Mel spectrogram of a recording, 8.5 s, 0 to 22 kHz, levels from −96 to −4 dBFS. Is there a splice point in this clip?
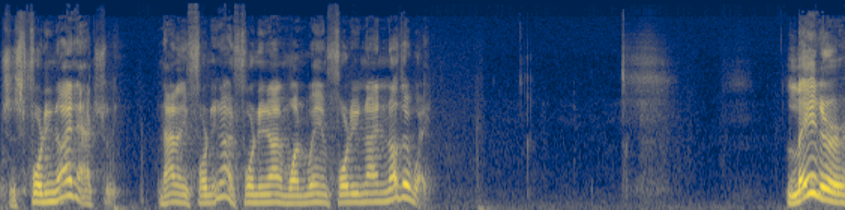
no; 0 cuts

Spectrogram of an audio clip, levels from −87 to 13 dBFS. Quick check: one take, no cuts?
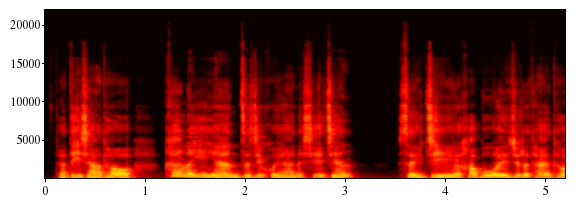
yes; 0 cuts

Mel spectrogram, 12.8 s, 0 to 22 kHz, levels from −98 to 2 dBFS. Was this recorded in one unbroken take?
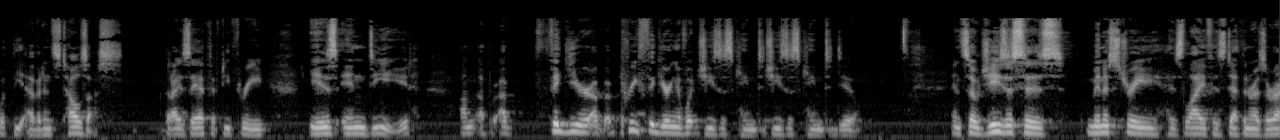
no; 2 cuts; at 1.3 s, 7.7 s

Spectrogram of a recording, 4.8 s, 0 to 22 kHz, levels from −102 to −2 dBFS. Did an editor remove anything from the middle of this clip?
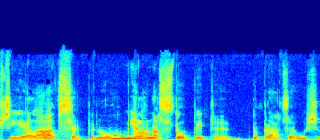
no; 0 cuts

